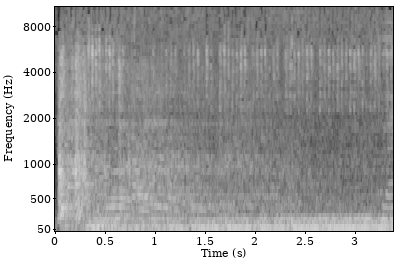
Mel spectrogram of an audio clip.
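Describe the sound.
An old car's engine running after being started with the starter, giving a loud, steady, low rumble with a rough, throbbing texture that holds evenly throughout.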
